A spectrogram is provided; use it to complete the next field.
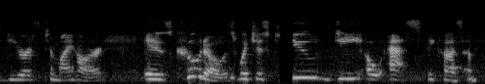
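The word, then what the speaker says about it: Qdos: the ones that's dearest to my heart, is Kudos, which is Q-D-O-S, because of course everybody can spell it with a K, but it is Q-D-O-S, and they make a zero screw furniture anti-tip kit.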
